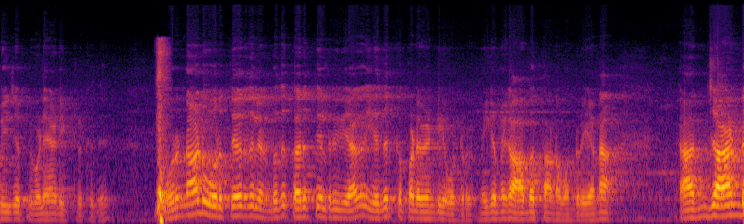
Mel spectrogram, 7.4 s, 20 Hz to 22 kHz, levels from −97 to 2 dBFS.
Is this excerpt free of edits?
no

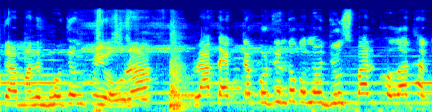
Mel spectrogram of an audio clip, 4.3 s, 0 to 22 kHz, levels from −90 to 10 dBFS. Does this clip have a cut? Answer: no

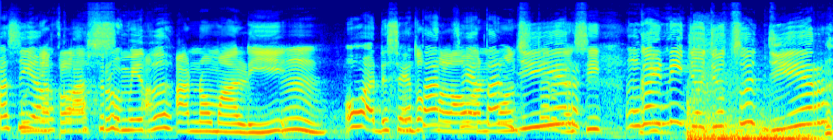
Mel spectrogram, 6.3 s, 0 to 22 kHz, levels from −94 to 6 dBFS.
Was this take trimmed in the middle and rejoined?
yes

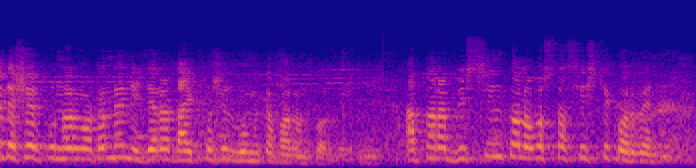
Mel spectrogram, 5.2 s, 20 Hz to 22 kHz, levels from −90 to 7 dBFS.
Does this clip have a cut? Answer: yes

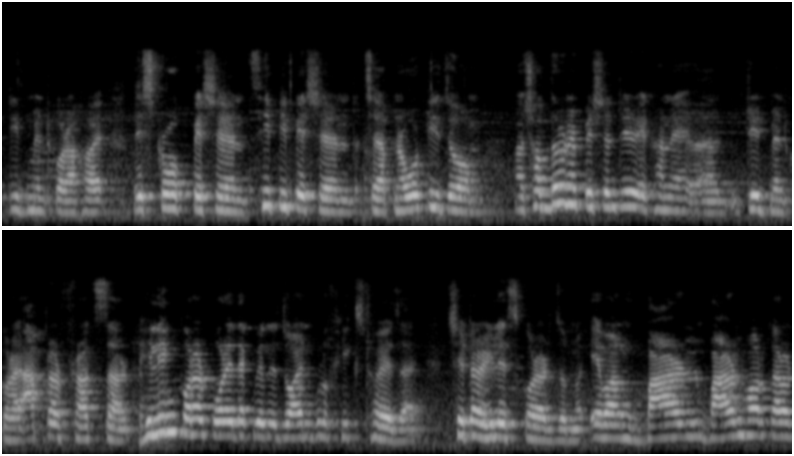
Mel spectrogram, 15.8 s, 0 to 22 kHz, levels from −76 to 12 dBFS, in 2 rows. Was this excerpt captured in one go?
no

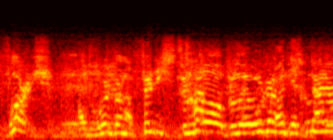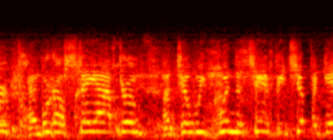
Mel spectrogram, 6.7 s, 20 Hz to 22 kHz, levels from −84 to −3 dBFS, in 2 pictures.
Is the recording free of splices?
no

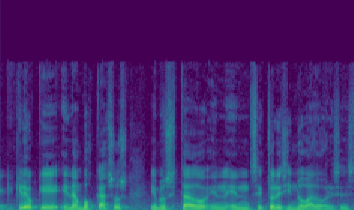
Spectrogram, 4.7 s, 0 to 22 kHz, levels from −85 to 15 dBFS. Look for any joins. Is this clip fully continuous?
no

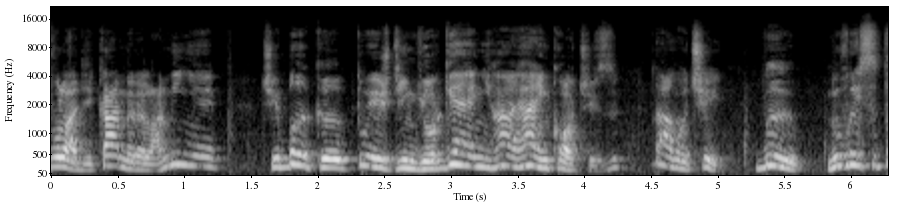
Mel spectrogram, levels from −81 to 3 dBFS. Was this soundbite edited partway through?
no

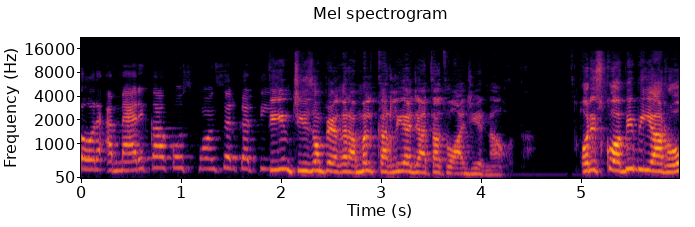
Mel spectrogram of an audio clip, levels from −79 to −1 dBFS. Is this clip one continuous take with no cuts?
no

